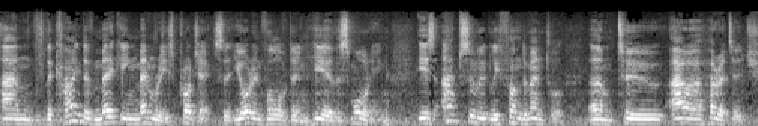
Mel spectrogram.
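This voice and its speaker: A man speaks with a northeast English accent and lively intonation. Background noise is noticeable. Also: medium pitch for a man, fairly slow pace. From northeast England. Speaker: heritage funding committee member. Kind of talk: public speech. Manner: hesitant with many ums.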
